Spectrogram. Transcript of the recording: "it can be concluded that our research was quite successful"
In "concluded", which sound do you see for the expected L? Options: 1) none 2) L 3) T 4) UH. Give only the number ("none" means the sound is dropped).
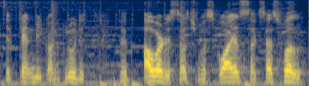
2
